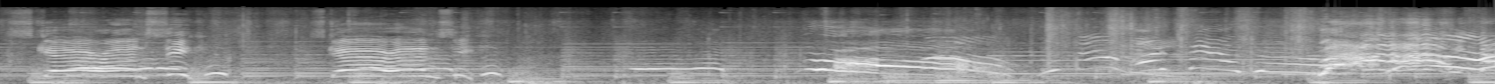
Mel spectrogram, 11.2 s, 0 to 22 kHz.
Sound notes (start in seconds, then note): 6.0 Marshall roaring; 6.0 Zuma screaming; 9.0 narrator screaming; 9.5 Zuma screaming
